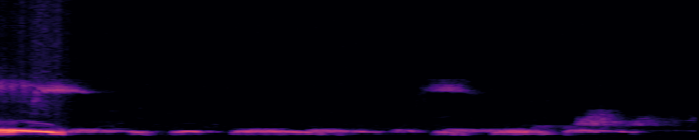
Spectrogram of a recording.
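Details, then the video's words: Cooing female spotted dove, a call meant to excite male doves: one loud opening note, then a run of soft, low, drawn-out coos broken by short gaps. "cu mái gáy kích trống hiệu quả, trống nghe rất phấn khích và nổi nhanh"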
